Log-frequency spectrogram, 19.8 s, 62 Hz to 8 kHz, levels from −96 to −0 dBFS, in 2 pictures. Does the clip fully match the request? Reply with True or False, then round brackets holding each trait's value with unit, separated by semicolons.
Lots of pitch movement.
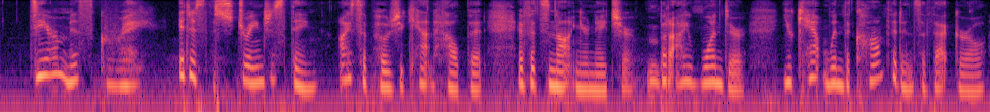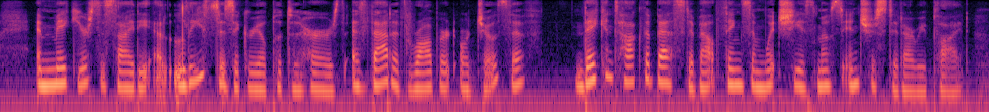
False (4.6 semitones)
